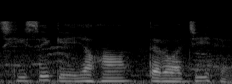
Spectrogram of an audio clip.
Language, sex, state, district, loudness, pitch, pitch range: Hindi, female, Uttar Pradesh, Muzaffarnagar, -38 LUFS, 155 Hz, 140-165 Hz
